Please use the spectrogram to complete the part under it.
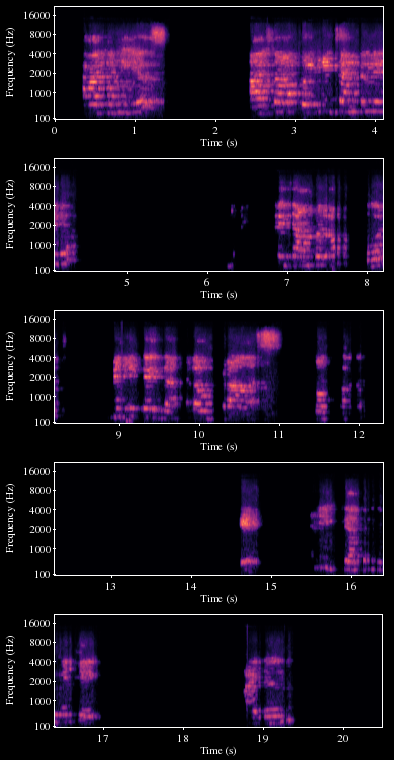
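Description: A woman speaks calmly in short bursts with pauses, heard through a microphone.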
